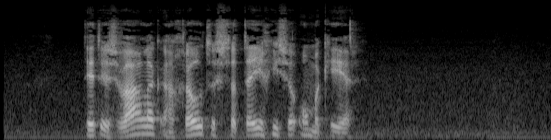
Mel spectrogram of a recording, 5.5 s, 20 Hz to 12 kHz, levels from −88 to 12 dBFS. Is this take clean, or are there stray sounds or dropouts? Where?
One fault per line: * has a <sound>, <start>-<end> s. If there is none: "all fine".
all fine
